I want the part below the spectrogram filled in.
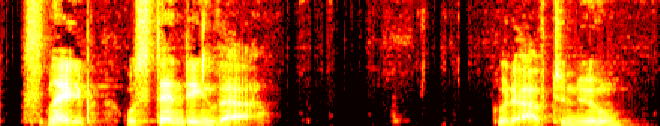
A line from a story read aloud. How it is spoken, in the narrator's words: he said smoothly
